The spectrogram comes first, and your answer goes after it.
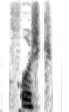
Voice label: "xoSk", Persian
